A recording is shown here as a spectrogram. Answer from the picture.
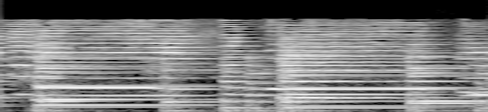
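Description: Early baroque chamber music: a violin melody over a keyboard basso continuo, with notes held about half a second each.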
